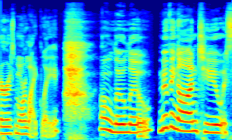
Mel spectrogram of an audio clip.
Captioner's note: sigh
